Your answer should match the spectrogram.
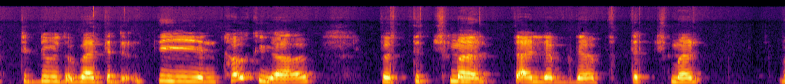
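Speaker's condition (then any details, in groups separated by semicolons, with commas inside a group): Cerebral palsy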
